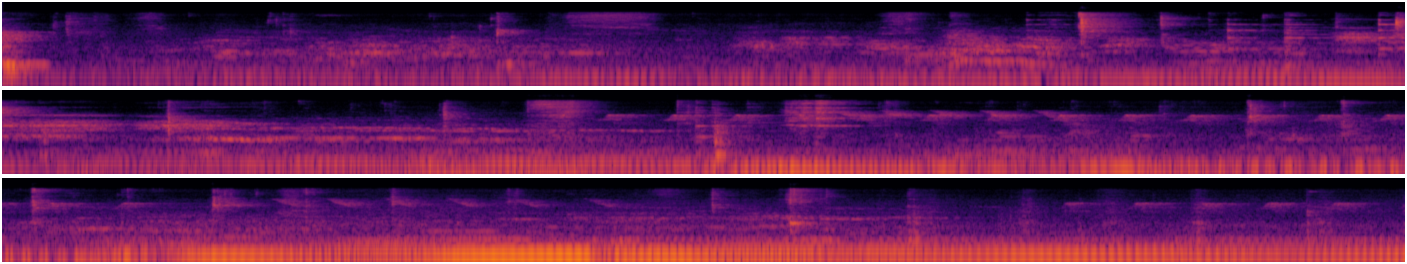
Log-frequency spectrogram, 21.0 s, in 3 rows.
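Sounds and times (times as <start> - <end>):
birds chirping rapidly: 5.3 - 21.0.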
